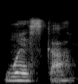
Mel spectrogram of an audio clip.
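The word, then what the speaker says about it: Huesca: so the letter ace it doesn't really have any sound it you don't pronounce at all we don't pronounce it for example for example it's the city avana city as well weska so most of the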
